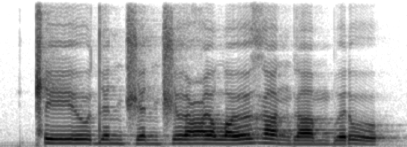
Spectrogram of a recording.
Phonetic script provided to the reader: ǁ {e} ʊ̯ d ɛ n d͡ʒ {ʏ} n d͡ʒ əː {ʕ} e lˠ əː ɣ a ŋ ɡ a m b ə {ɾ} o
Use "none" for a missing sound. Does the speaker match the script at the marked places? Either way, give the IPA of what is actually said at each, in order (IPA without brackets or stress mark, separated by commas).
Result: eː, ɛ, ʕ, ɾ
